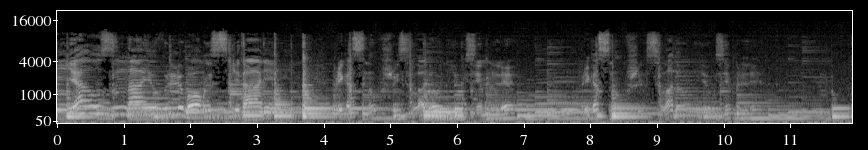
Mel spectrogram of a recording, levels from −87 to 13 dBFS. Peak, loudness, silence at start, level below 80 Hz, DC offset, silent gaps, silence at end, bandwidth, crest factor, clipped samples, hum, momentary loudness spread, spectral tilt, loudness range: -2 dBFS; -21 LUFS; 0 s; -48 dBFS; 0.7%; none; 0 s; 11.5 kHz; 18 dB; under 0.1%; none; 12 LU; -6 dB/octave; 6 LU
